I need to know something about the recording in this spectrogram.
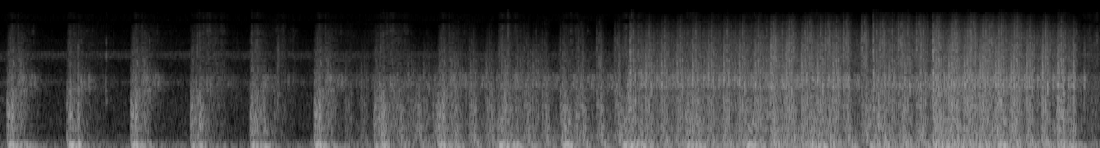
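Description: Footsteps thud quickly and steadily on a hard floor.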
